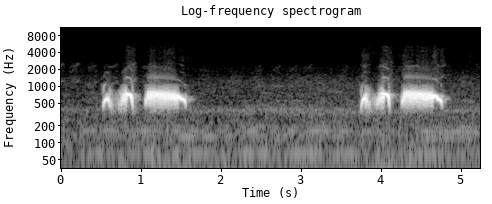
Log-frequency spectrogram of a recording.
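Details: Decoy spotted dove calling to lure wild doves into calling back. Two loud phrases about three seconds apart, each two short hoarse coos followed by a long rolling, vibrating coo, in a quiet setting.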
